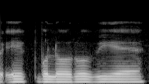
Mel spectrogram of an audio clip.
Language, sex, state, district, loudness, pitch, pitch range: Hindi, male, Jharkhand, Deoghar, -14 LUFS, 125 Hz, 120-125 Hz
